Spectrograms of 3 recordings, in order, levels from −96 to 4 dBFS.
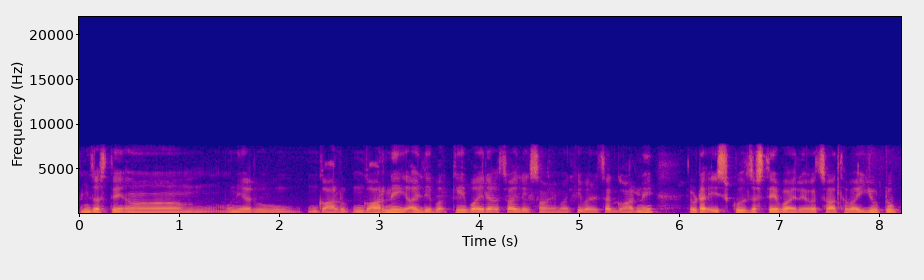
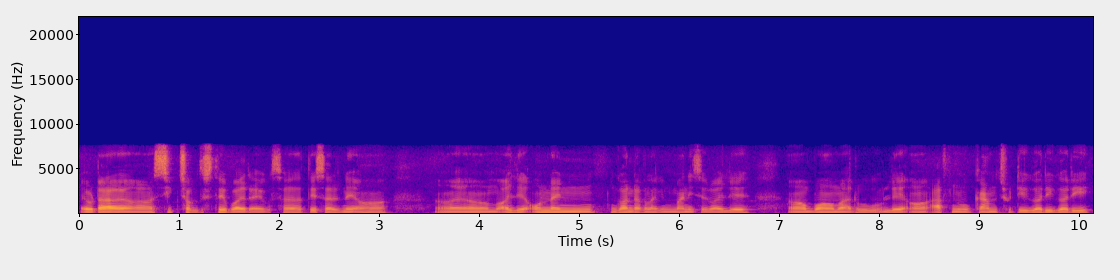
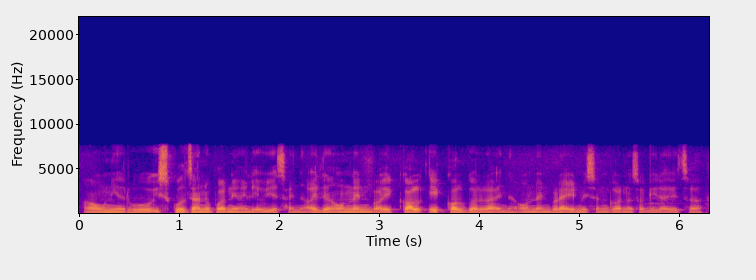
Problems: none marked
